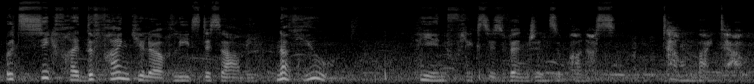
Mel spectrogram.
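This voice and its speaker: Medieval queen for a game drama: measured, pious, compassionate, formal, set against clear background noise. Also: lowish voice, lively intonation. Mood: reproachful. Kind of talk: dramatic video game acting.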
